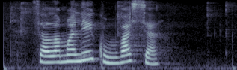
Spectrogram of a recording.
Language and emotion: Russian, positive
